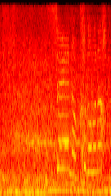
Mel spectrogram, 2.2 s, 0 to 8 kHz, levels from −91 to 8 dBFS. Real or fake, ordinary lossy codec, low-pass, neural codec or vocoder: fake; MP3, 64 kbps; 7.2 kHz; codec, 16 kHz in and 24 kHz out, 1 kbps, XY-Tokenizer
